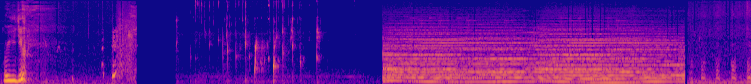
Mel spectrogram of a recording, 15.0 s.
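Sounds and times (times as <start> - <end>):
water dripping and splashing: 3.5 - 6.6
music: 7.6 - 13.8.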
